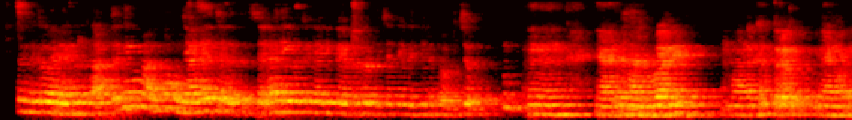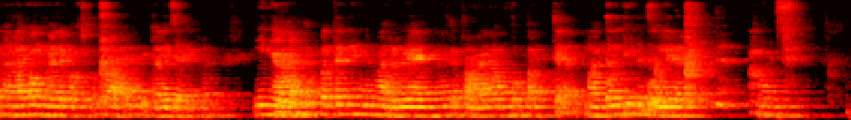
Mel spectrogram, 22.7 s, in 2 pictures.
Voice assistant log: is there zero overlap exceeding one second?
Yes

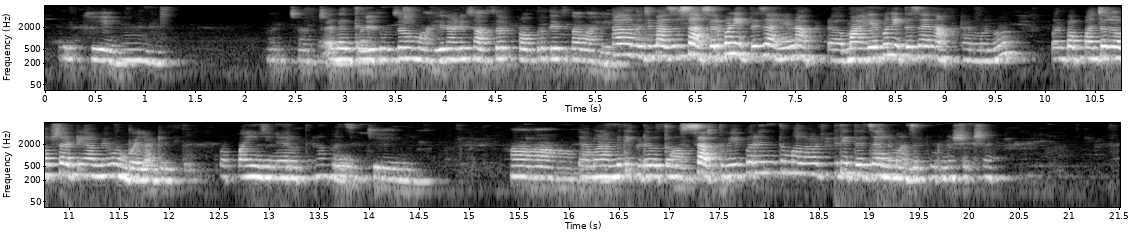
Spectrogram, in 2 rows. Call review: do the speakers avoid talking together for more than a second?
Yes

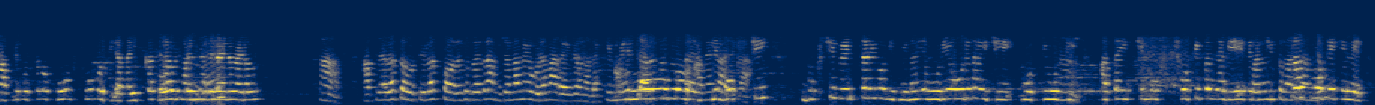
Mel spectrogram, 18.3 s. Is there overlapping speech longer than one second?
Yes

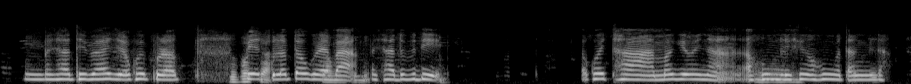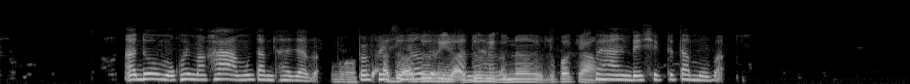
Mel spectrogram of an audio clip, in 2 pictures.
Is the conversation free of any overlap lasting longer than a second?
No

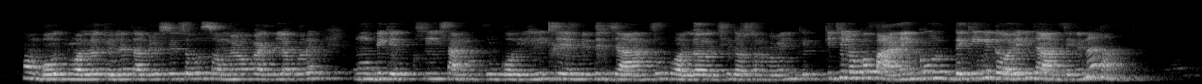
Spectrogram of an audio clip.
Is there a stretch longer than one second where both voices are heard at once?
No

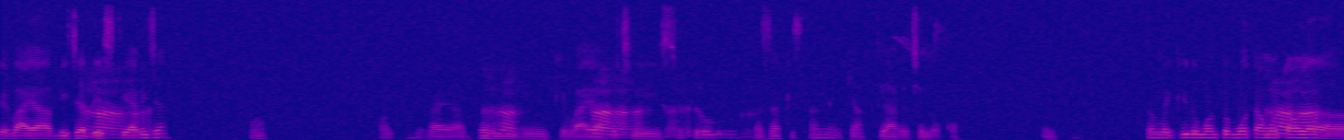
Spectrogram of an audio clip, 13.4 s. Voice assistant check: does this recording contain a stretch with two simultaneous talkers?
Yes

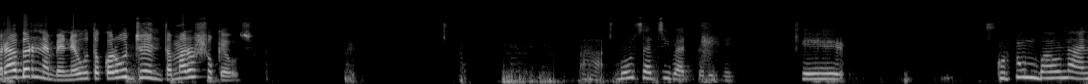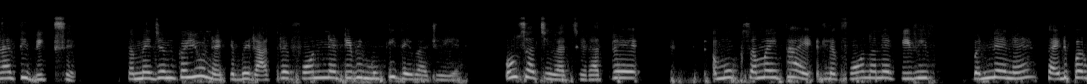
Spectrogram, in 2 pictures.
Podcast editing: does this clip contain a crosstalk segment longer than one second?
No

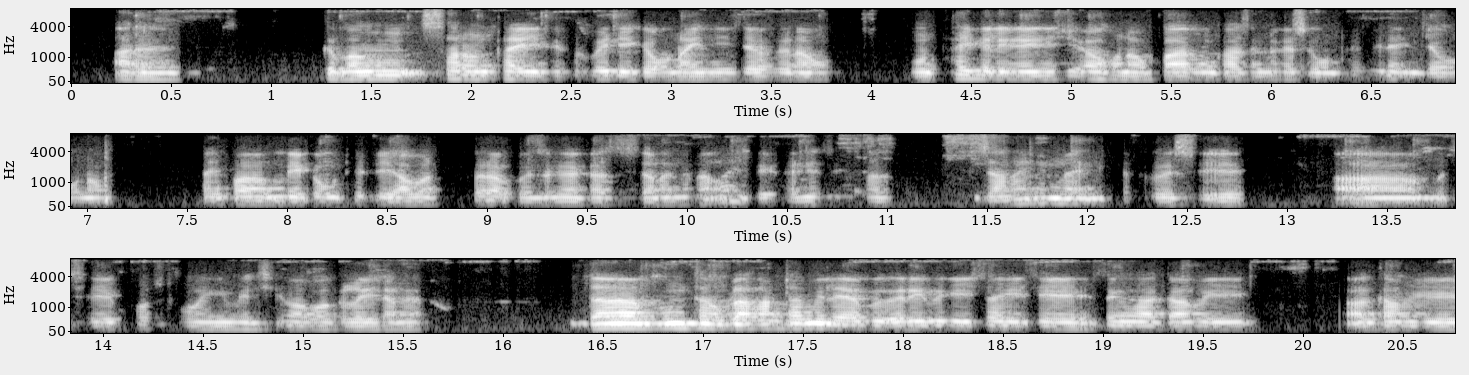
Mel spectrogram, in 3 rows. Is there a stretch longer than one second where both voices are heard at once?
No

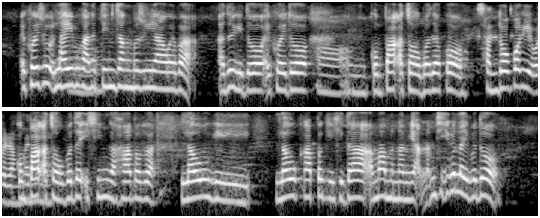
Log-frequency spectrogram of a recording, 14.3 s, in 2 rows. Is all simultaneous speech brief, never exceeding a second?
Yes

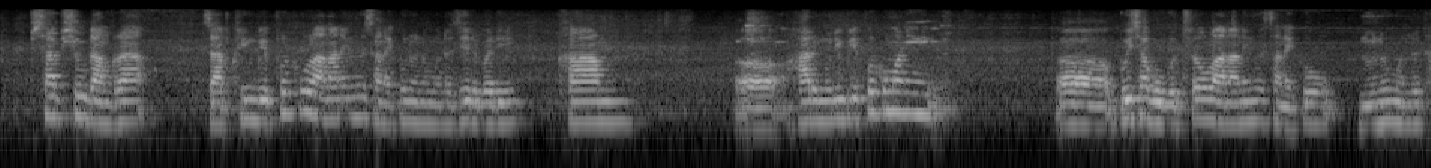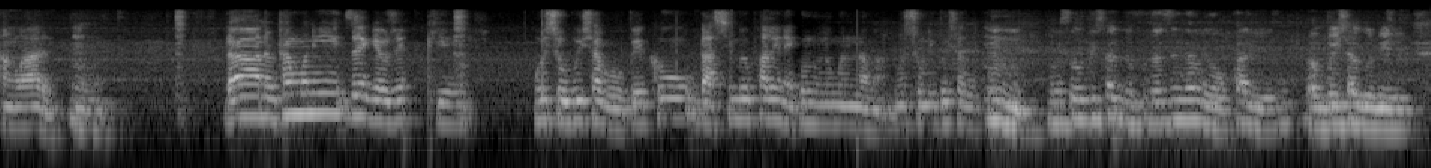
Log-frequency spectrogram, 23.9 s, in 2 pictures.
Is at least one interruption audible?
No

